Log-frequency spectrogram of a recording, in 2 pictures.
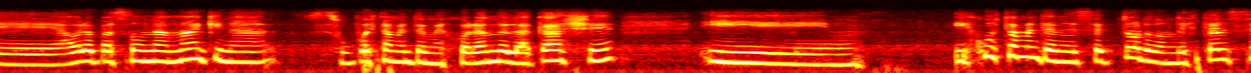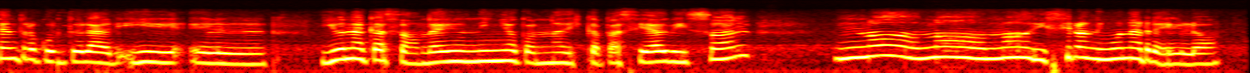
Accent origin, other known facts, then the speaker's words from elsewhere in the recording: Dique Luján, Buenos Aires Province, Argentina; yo soy de Villa La Ñata, de Dique Luján.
